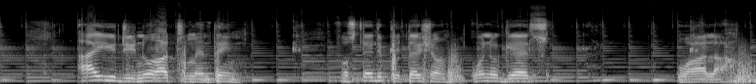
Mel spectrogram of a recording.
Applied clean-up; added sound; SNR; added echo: none; Acoustic guitar; 10 dB; none.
